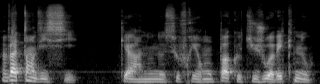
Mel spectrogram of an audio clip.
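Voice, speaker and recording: A band of jeering children mock and chase off a playmate in raised voices, as a man reading aloud gives them voice. The sound is loud and gravelly in this storybook reading. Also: medium pitch, brisk. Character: mocking group of children playmates.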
